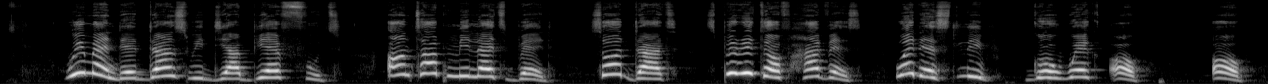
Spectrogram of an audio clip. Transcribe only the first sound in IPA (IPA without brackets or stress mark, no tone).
w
